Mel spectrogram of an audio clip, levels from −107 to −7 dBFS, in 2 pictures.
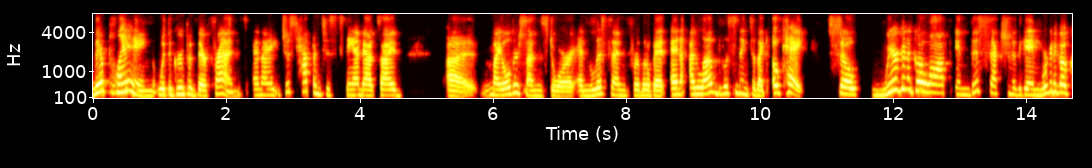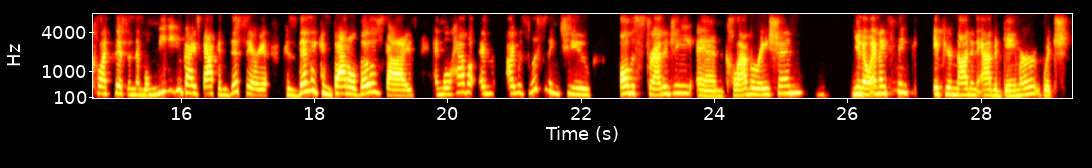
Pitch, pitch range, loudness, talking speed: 230 Hz, 200-275 Hz, -20 LUFS, 190 wpm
